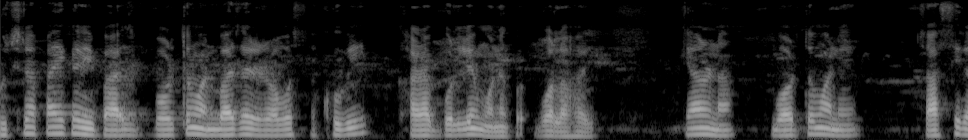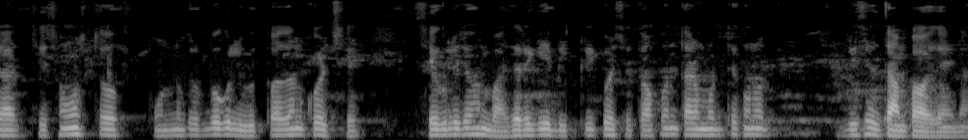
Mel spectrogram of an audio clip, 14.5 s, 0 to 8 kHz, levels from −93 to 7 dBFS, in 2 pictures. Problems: background sounds at intervals, background conversations at intervals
